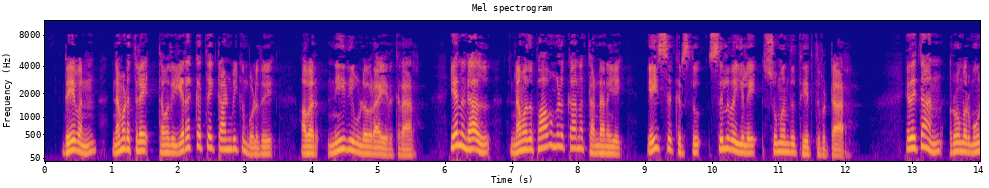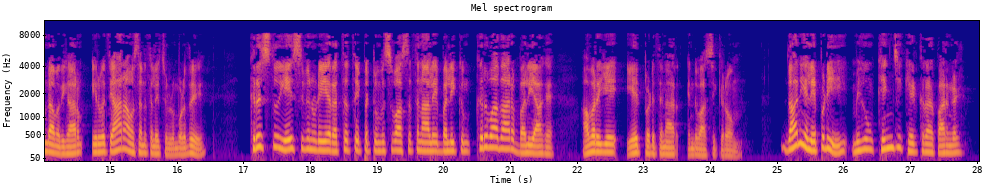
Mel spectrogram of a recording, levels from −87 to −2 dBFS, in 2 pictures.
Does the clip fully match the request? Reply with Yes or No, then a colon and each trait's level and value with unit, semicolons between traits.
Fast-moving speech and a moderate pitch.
No: average, 90 wpm; medium, 150 Hz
